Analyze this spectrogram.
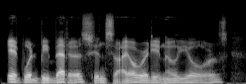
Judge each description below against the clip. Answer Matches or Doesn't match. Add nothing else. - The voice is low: Matches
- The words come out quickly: Matches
